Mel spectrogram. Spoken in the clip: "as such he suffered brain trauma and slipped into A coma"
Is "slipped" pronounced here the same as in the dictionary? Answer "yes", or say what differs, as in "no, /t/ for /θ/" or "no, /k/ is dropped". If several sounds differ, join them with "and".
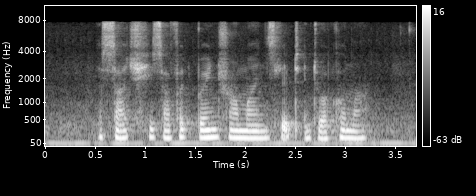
yes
